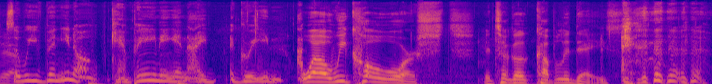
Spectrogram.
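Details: Adult speaker; ordinary speech.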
